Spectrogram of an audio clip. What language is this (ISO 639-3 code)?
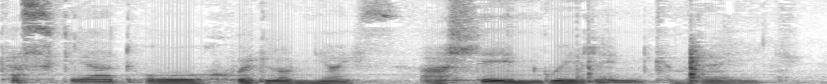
cym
